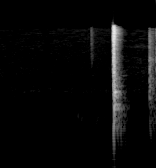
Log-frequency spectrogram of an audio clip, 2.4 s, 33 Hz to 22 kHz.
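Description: A 24-gram tungsten dart striking the dartboard once, a single sharp hit near the end.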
